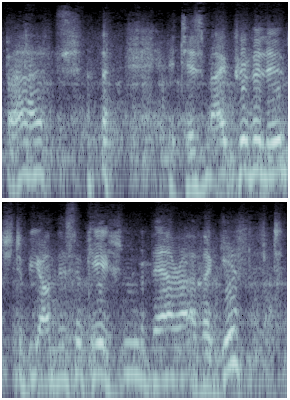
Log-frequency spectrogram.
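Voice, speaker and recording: Humble, high-voiced English parish priest. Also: male voice, unhurried. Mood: humble, chatty. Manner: mild, hesitant, formal and wordy. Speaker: actor in a radio drama. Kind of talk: radio play acting. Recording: dull, noisy old radio recording.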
